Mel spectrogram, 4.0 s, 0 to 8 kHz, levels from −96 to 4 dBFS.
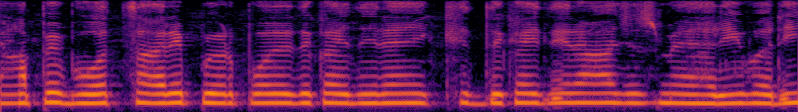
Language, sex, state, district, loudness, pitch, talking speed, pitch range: Hindi, female, Bihar, Bhagalpur, -27 LUFS, 245 Hz, 270 wpm, 240-250 Hz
